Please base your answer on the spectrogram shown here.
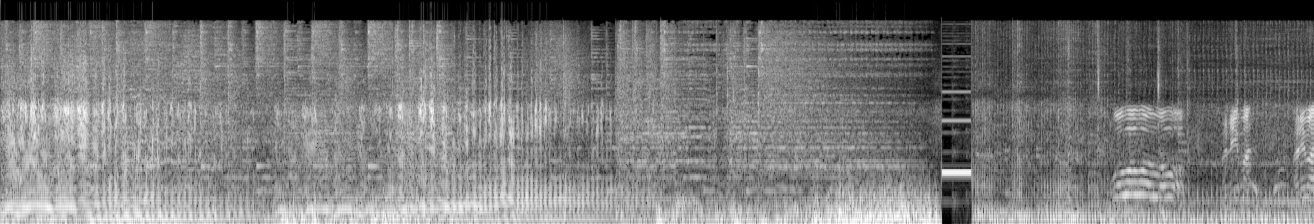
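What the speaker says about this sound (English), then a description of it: "So right now the bikes are going" Motorcycles ride past on an outback track, engines droning loud and close with shifting revs for most of the stretch, briefly cutting out before resuming more faintly, with people talking over them.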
